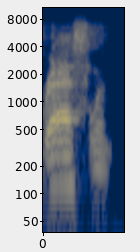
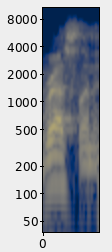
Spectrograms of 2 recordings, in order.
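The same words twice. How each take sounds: First: It is said in a local regional pronunciation. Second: It is said in a standard pronunciation. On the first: "if you're from where I'm from, ... it's wrestling" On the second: "it's not wrestling"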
